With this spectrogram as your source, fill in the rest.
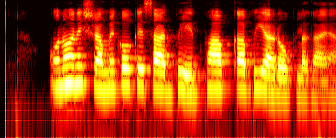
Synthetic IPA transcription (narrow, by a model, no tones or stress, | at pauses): ʊnɦõːneʃɾɐmɪkõkesaːt̪̚ʰbʱeːd̪̚bʱaːʋkabʱiaːɾoːplɐɡaːjaː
